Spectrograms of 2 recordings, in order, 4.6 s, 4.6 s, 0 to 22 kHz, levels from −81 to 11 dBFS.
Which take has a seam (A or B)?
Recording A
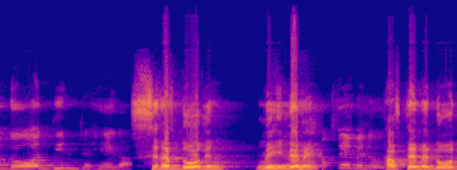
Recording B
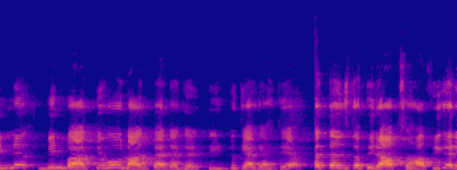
B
